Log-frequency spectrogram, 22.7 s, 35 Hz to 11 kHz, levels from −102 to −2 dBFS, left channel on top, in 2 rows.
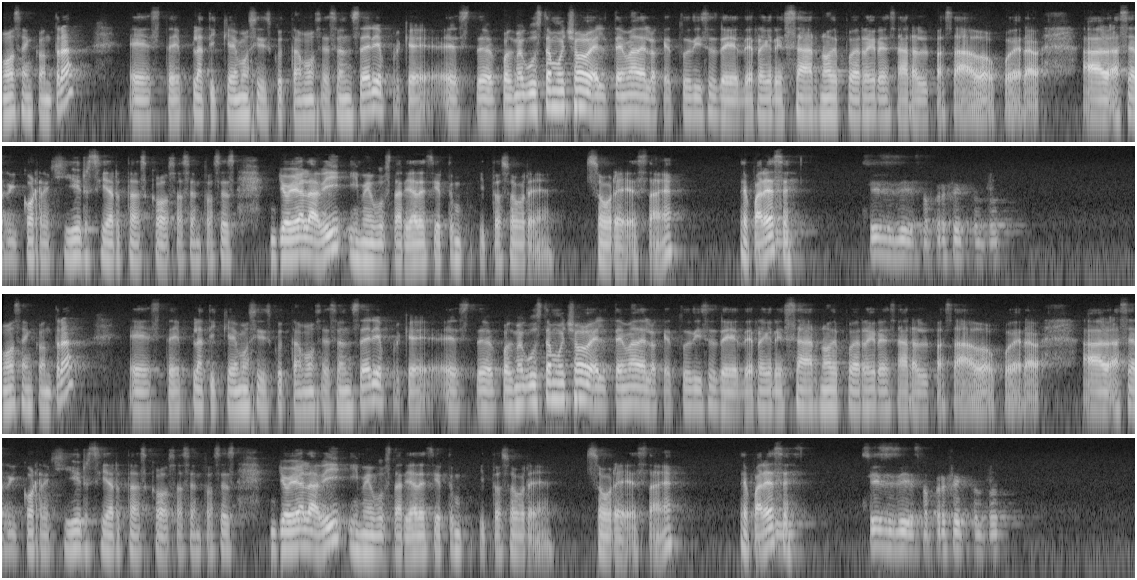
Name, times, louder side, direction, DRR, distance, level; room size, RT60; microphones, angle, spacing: voice 1, 0.0-15.9 16.2-16.8 17.2-18.1 18.7-19.3, left 3 dB, 20° left, 17 dB, 0.4 m, -25 dB
voice 2, 19.9-21.3, right 2 dB, 70° right, 8 dB, 1.1 m, -31 dB
15.5 x 11.5 x 3.3 m, 0.65 s
head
